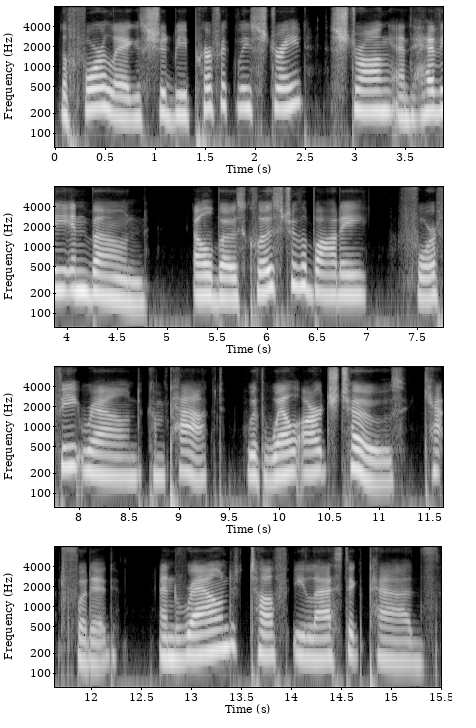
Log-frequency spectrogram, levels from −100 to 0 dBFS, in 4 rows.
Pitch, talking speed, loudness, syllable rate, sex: 190 Hz, 125 wpm, -17 LUFS, 3.2 syllables/s, female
